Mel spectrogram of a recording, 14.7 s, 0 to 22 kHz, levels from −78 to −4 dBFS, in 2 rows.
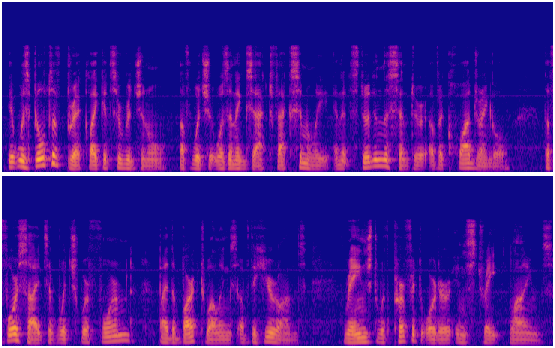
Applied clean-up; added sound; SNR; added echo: none; none; none; none.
